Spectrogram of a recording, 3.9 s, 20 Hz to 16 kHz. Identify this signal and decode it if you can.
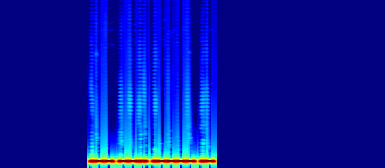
Morse code, heard as a keyed tone, about 48 wpm, 700 Hz. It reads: WZ1A
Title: USA Call Signs - 4 Characters - 50wpm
